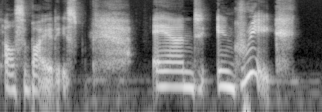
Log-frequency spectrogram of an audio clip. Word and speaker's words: Alcibiades: Alcibiades is totally a legit way to pronounce his name when you're talking about him in English.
